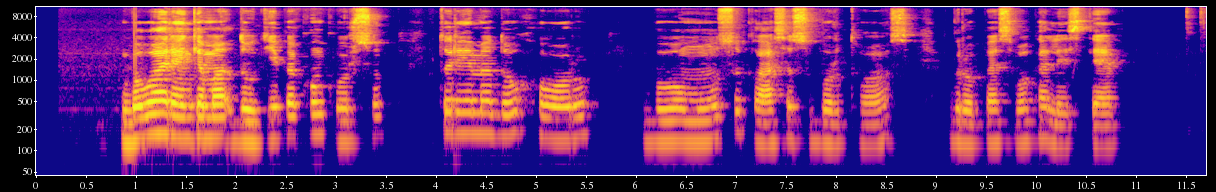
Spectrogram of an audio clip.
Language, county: Lithuanian, Klaipėda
